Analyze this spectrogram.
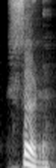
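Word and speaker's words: should: Our next word is शुड। शुड का अर्थ चाहिए होता है और शुड में जो है L जो है वो साइलेंट होता है।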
